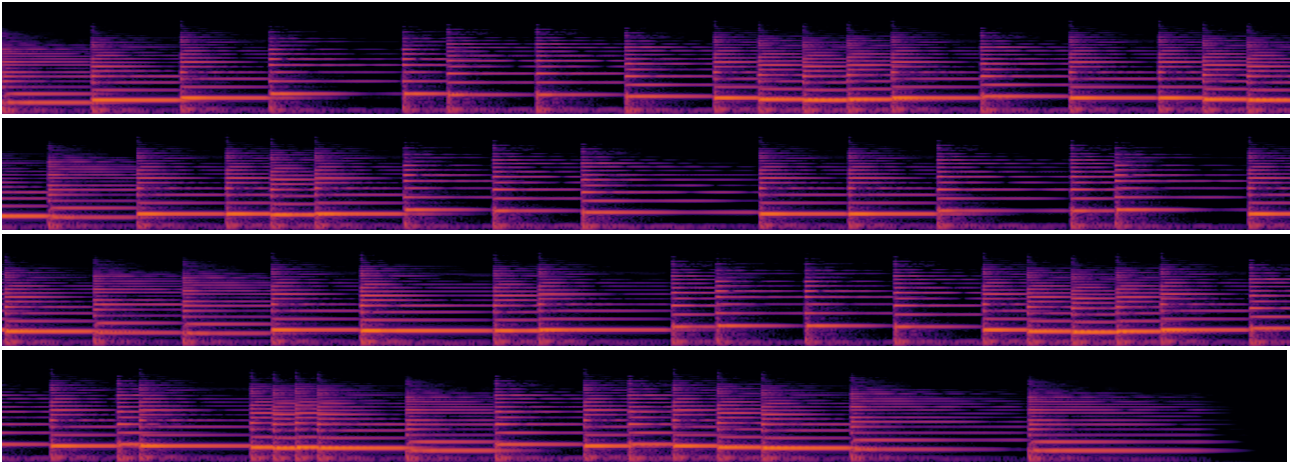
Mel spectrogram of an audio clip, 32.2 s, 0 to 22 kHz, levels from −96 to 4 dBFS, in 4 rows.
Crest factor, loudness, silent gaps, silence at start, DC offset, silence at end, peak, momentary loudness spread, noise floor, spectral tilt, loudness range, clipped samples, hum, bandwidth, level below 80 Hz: 16 dB; -36 LUFS; none; 0 s; under 0.1%; 0.5 s; -20 dBFS; 12 LU; -69 dBFS; -4 dB/octave; 4 LU; under 0.1%; none; 9.8 kHz; -64 dBFS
